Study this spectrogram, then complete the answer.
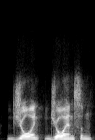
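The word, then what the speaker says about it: Joynson: with you from Sid Jo Joon I think is the way you say his name Jo y NS o n anyway anybody's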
